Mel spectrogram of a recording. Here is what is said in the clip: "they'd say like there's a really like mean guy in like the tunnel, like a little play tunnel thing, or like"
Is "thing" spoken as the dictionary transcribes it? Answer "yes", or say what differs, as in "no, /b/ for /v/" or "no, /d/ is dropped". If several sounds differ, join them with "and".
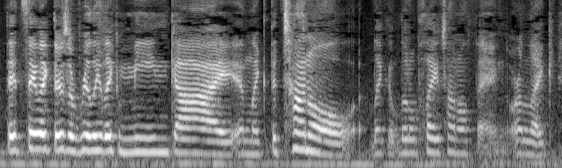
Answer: yes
